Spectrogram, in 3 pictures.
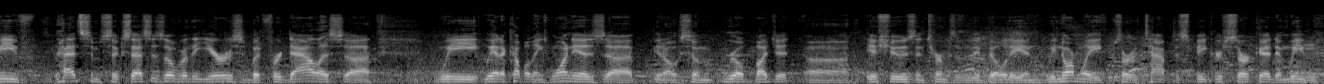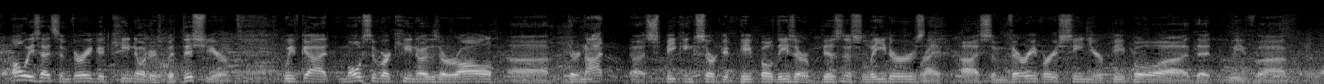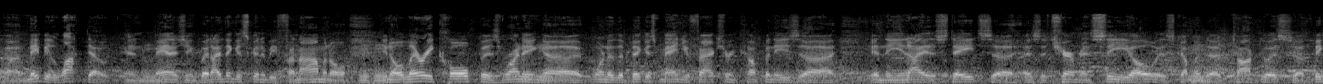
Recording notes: This past week, Lean Solutions was a proud sponsor for the AME international Conference in Dallas. Were there to attend, exhibit, network, and record some great interviews for the podcast.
